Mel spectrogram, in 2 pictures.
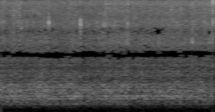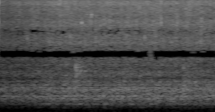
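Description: Sliced onions sizzling in hot oil in a cooking pot, a steady frying hiss.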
